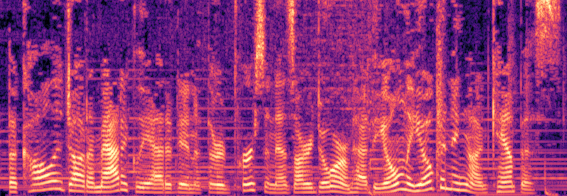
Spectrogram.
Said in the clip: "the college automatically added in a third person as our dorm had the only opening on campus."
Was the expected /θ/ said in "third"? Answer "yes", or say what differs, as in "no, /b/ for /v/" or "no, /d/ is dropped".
yes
